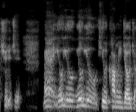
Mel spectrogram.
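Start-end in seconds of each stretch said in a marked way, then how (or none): 0.0-1.9 raspy, creaky, rough voice with repeated patter. Retelling what the father-in-law said the morning after drinking: imitating his way of talking. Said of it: "He would talk like that".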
